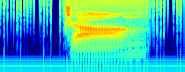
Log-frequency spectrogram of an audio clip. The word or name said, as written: zhang2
